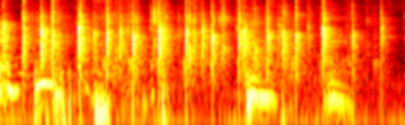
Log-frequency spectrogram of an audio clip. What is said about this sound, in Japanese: ハレルヤ。拍手をしましょう。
